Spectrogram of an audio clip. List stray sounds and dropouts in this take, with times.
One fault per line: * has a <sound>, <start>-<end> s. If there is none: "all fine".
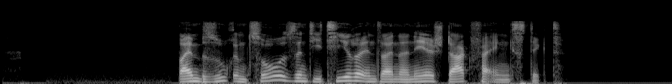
all fine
